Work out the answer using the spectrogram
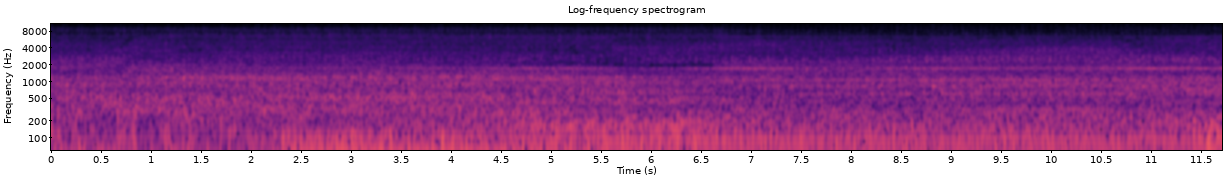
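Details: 7.3 Powerstroke diesel, about 200,000 miles, just started after purchase: steady, even idle with constant low clatter and no misses or knocks; sounds healthy.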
